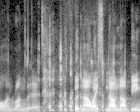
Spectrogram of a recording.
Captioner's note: laughs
